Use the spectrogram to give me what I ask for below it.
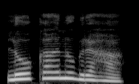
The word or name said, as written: ಲೋಕಾನುಗ್ರಹ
